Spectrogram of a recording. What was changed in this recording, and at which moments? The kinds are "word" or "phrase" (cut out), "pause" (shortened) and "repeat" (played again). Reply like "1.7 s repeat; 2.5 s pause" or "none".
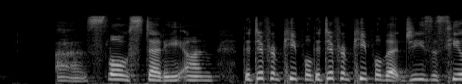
3.1 s repeat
